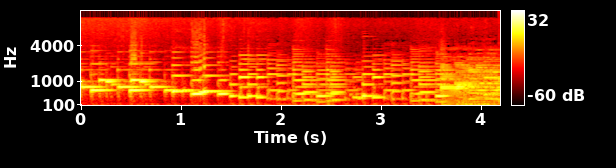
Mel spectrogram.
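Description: A 1940 Sohmer 5-foot baby grand piano, rebuilt with a new action, hammers and strings, being played: a quick run of single notes falling from the treble toward the middle, then a fuller passage with bass notes and chords entering near the end.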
